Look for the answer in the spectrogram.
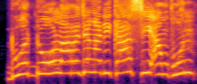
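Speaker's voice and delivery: high, drawn-out wail of exasperation; indignant outcry. Real, not acted. Speaker complaining about being refused two dollars, indignant. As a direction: cry out very high, stretching the words in disbelief.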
